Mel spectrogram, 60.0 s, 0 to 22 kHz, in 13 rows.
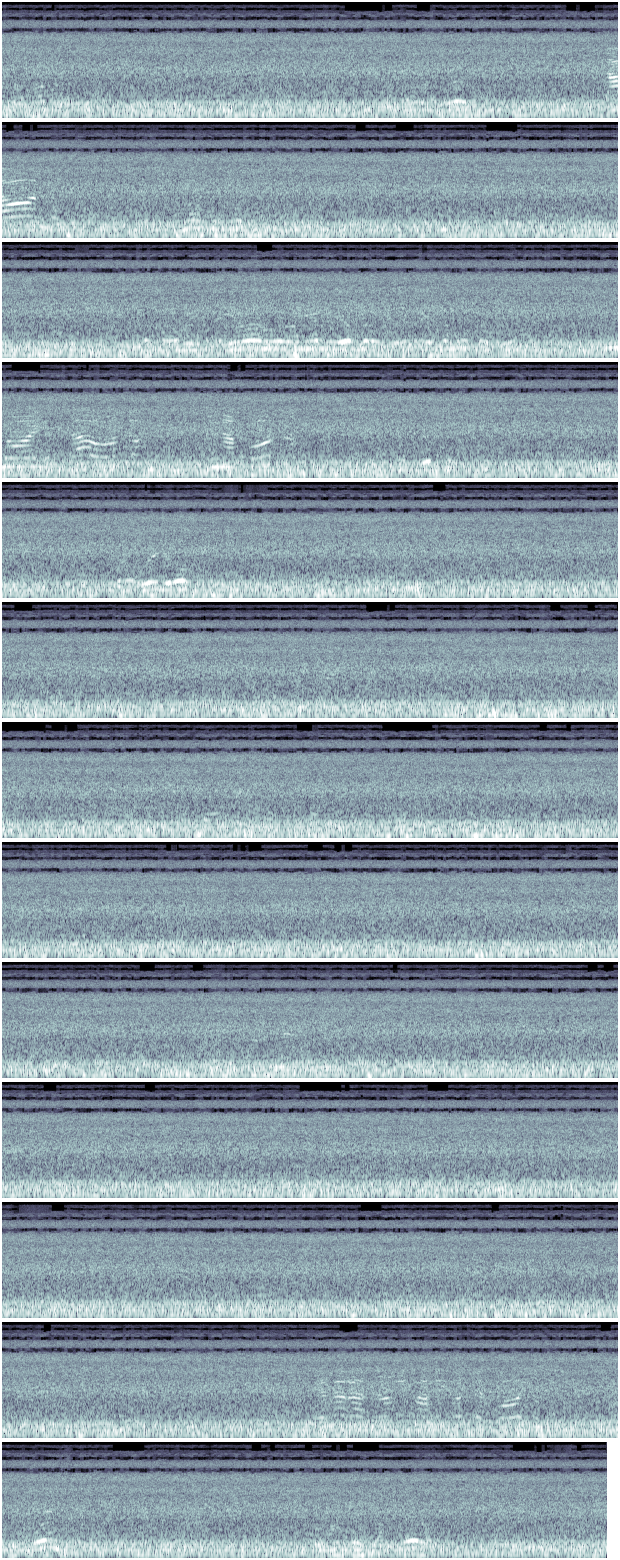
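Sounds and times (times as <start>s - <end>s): river rushing: 0.0s - 59.9s.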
